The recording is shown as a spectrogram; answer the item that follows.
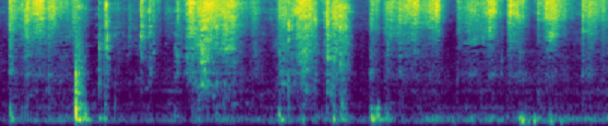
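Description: Plastic cling wrap crinkling and rustling as it is handled and pressed over a glass mixing bowl, in irregular crackles with a sharp tick about half a second in.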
